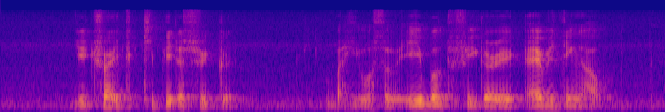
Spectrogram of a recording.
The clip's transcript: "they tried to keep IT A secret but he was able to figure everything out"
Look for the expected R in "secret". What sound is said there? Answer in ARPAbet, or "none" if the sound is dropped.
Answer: none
